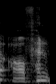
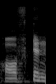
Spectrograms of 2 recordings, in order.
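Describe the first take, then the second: First: ऑफन with F running straight into the vowel; silent T. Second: ऑफ्टन with a T after the F; sounded T. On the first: Teacher giving the reading, ऑफन with silent T. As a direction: say ऑफन without any T. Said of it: "ऑफन पढ़ते हैं". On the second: Teacher showing what not to say, ऑफ्टन with T. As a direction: say ऑफ्टन, pronouncing the T. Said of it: "इसको ऑफ्टन नहीं कहते हैं". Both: Shown as a demonstration.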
